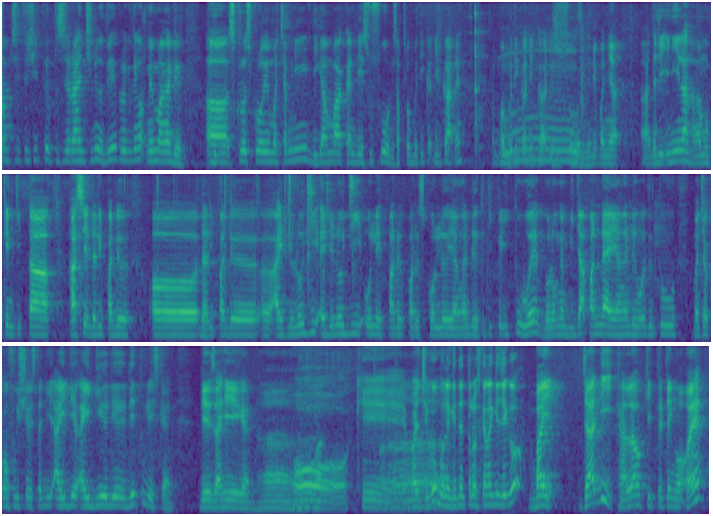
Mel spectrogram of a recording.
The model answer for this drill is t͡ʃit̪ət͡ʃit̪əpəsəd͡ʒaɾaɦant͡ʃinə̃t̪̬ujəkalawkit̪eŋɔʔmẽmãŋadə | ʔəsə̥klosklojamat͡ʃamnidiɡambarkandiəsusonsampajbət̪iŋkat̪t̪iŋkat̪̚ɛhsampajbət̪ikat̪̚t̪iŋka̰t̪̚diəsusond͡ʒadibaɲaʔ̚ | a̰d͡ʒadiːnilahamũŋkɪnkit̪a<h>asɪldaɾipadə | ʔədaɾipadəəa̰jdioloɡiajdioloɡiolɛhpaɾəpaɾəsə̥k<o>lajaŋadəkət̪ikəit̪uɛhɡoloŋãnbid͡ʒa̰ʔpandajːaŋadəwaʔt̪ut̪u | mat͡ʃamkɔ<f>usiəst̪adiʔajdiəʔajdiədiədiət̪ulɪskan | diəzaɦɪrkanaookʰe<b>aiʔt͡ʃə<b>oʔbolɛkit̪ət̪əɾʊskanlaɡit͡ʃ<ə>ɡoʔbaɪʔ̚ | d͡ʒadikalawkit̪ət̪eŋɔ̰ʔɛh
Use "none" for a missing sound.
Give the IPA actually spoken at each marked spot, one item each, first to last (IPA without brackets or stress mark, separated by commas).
h, o, f, b, ɡ, ə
